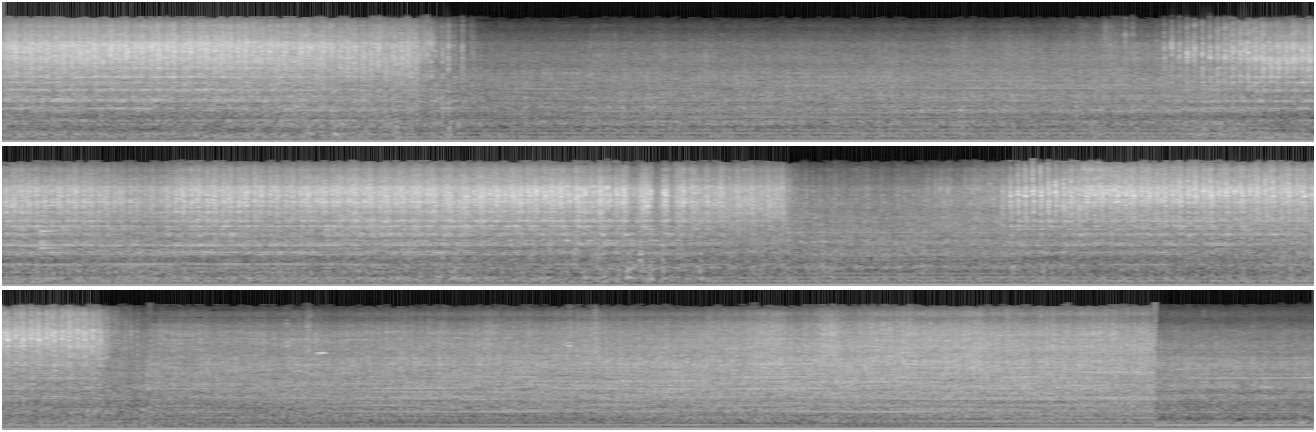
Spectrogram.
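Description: Diesel tractor engine running steadily under load, driving a PTO stump grinder, with spells of harsh grinding noise coming and going as the cutter wheel chews into a pine stump. Near the end the sound changes abruptly.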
